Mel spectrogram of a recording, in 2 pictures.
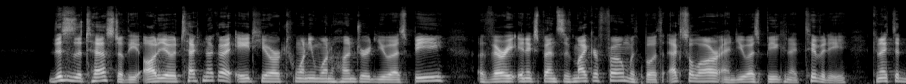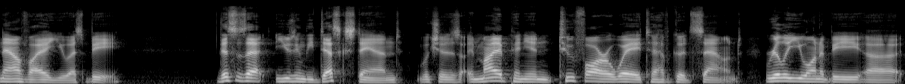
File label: desk distance; microphones; ATR-2100-USB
